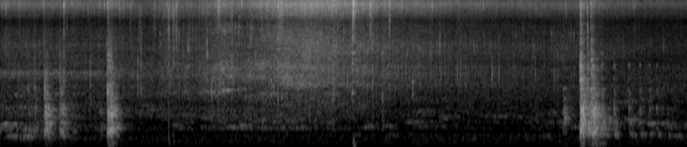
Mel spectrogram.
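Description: Tempering for Andhra-style tamarind rice sizzles in hot oil with a soft, steady hiss that swells in the middle, punctuated by a few sharp clanks of a spoon against the pan.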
